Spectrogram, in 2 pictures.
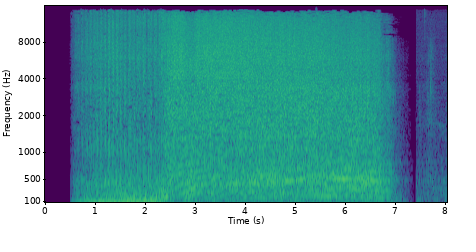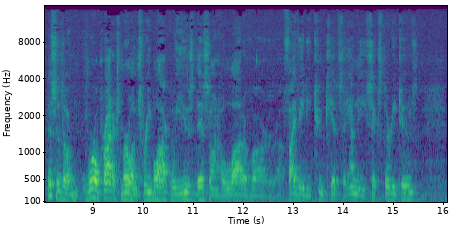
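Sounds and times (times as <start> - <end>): car engine revving: 0.6 - 7.2.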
